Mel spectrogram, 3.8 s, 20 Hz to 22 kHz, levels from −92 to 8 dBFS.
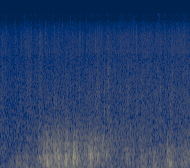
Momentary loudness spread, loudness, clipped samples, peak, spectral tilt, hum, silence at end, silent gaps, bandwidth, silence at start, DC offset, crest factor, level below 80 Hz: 15 LU; -44 LUFS; under 0.1%; -20 dBFS; -6 dB/octave; none; 0 s; none; 16 kHz; 0 s; under 0.1%; 24 dB; -56 dBFS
